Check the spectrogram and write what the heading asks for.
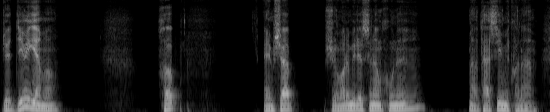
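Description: A man's voice: medium pitch, lively intonation, a little mellow, dry recording, clean studio sound, close to an everyday voice. A man voicing a joking young stage actor with a teasing, wisecracking manner. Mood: mock-serious.

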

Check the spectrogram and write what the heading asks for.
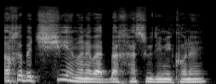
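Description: A man's voice: medium pitch, animated, no room sound, studio quality, natural voice. A man reading an audiobook, playing an exasperated, sarcastic man who grumbles and exclaims.

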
